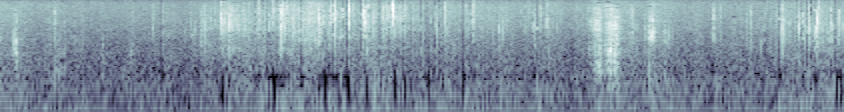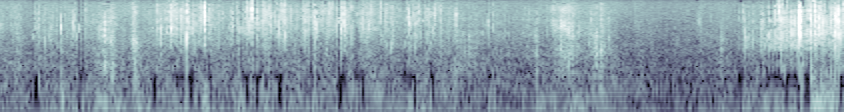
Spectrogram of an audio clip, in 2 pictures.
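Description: A small, soft, solid lump of green foam bead modeling clay is held in the hands while fingertips with long nails squeeze, knead and pull it apart. The result is a quiet, steady stream of bright, crackly tearing and crinkling sounds, with a louder burst of crackling at the very end.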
